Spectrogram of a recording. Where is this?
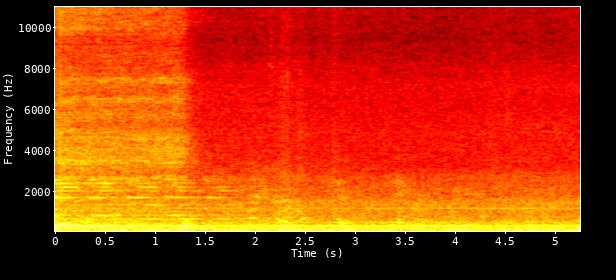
on a subway train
